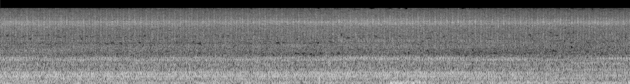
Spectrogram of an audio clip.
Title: Crossfire Engine Ticking Sound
